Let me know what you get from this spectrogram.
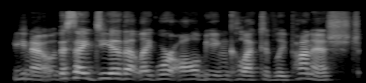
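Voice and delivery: ordinary talk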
